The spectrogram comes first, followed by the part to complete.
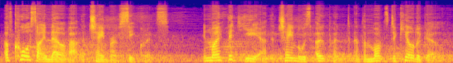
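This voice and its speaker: Guy voicing a posh-formal british teen prefect, self-assured, big pitch swings, game character. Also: big pitch swings, brisk, big-room sound, a little hiss or hum, natural voice. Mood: smooth, inviting. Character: cool, self-assured, authoritative teenage male schoolboy prefect. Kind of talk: video game character acting.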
